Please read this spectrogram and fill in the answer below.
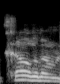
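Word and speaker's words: GelreDome: In Arnhem, Netherlands, at the Yaerdome. Is that, did I pronounce that correctly? – Kelderdome is called.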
